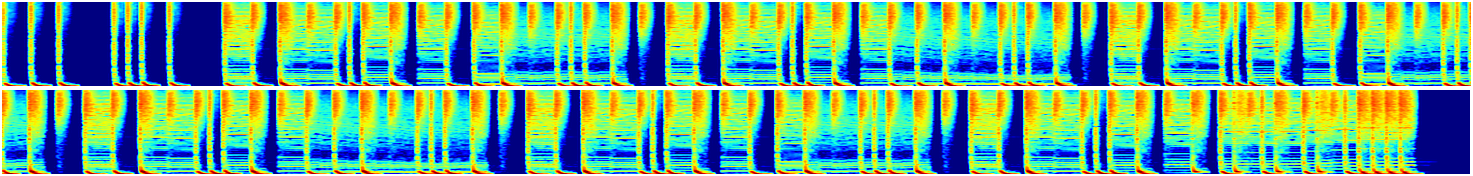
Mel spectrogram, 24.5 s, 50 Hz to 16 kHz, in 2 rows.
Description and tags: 8bit sample
8-bit, 8bit, Gameboy, chiptunes, drum, drums, game, loops, music, video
